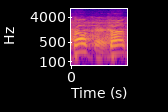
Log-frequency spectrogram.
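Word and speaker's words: Krakau: That's Merv Kalkow. How do you say that? Croker.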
